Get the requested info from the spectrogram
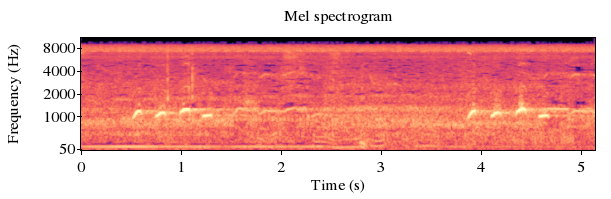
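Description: Indian cuckoo giving its four-note whistled phrase, mid-pitched and falling slightly at the end, repeated after about three seconds over a faint low hum.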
